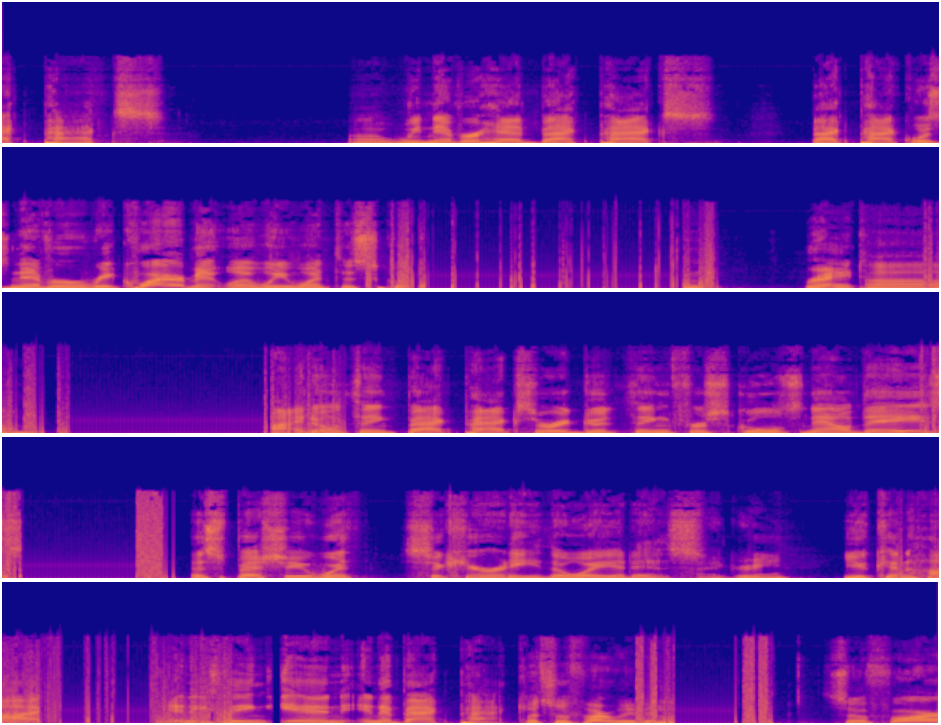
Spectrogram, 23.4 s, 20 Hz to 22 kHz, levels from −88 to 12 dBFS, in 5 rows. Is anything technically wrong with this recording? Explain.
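Yes, there are two problems. The bigger one is an intermittent contact, hitting five times: 6.51–8.26 s, 9.30–11.09 s, 13.96–14.92 s, 18.53–19.89 s and 21.92–22.59 s. A loose plug or cable is briefly losing connection, so the speech drops out for roughly 1.38 s, 0.98 s, 0.58 s, 0.59 s and 0.31 s, with crackle as the contact breaks and remakes and just faint hiss in the gap.

There's also a short digital broadcast dropout at 20.09–20.14 s. The receiver muted for about 48 ms after bad or missing data, which fits two lost frames, so you get a quick clean hole in the speech, and whatever was in it is gone.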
